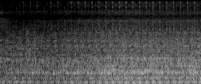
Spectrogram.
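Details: Motorcycle engine chuffs unevenly as it pulls away under clutch and throttle, losing compression as if escaping at the head; it puffed smoke at the gasket on starting; loose head gasket leak.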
